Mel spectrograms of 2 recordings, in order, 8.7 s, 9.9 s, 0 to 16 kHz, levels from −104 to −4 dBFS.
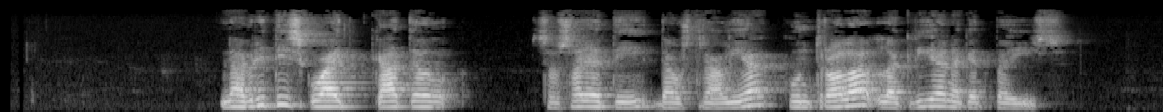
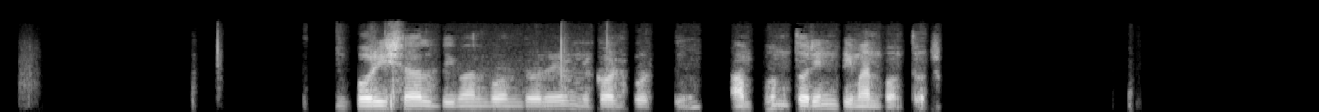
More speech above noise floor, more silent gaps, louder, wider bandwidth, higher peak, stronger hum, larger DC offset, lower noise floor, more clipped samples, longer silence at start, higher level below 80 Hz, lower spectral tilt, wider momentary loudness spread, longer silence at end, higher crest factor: second, 53 dB vs over 69 dB; second, none vs 2.63-2.68 s, 4.91-5.06 s, 5.27-5.47 s, 5.65-5.72 s, 6.78-6.83 s; second, -27 LUFS vs -21 LUFS; first, 11 kHz vs 7.6 kHz; second, -8 dBFS vs -2 dBFS; neither; neither; second, -79 dBFS vs under -90 dBFS; neither; second, 1.65 s vs 2.55 s; second, -84 dBFS vs -70 dBFS; about the same, -4.5 dB/octave vs -5.5 dB/octave; about the same, 15 LU vs 17 LU; second, 0.8 s vs 2.85 s; about the same, 22 dB vs 22 dB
